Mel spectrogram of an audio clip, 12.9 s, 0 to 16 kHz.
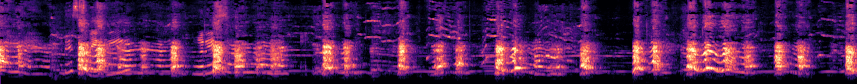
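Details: Siberian husky Onyx, silent for about 11 months after his brother Mylo died, howls along with videos of Tonka the Malamute and Monroe the Husky: wavering, yodel-like harmonic bursts in quick runs, with a low steady tone and some human talk.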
